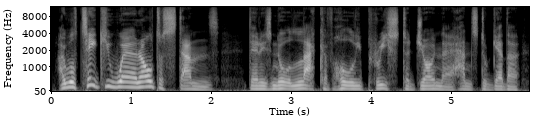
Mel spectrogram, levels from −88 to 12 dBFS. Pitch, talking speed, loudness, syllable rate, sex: 130 Hz, 200 wpm, -20 LUFS, 4.8 syllables/s, male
